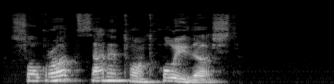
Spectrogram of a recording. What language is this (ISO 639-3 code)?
fas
